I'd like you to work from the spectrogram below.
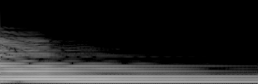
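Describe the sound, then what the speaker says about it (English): A single electric guitar A note rings out loud and bright, then its harmonics fade as it sustains and slowly decays over a couple of seconds. "It's gonna be extremely obvious with an electric guitar sound. Let's first listen to an A."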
